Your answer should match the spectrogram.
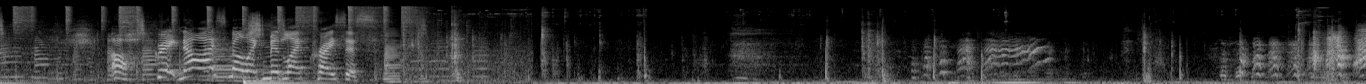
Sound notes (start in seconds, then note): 0.6 sniffing; 3.1 horn honks; 3.6 keys jingling; 7.2 sigh; 9.0 laughing; 10.2 laughter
